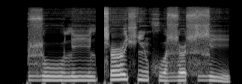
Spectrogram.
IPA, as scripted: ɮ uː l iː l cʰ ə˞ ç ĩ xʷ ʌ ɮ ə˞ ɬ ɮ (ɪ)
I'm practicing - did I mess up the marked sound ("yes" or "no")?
yes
